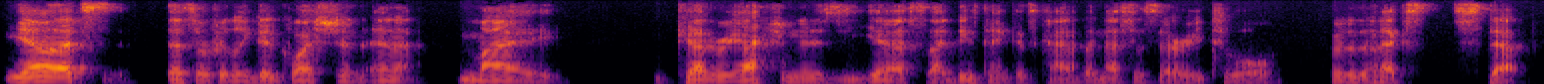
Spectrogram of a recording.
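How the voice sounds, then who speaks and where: Really deep gravelly guy explaining stuff casually as a podcast guest, slightly muffled recording. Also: very animated, measured pace, darkish tone, dry recording. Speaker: interview guest, author. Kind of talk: conversational interview answers.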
